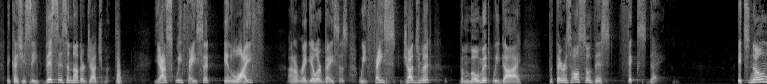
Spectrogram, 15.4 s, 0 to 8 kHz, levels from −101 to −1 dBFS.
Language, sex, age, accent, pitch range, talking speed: English, male, 50-69, American, 170-225 Hz, 130 wpm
